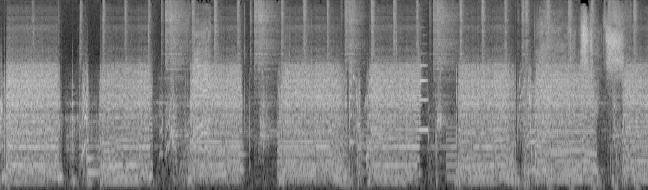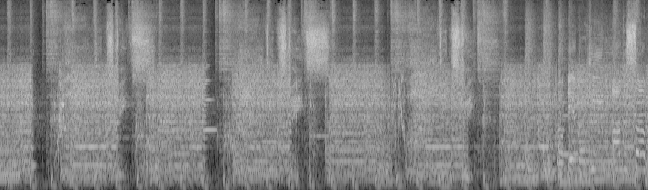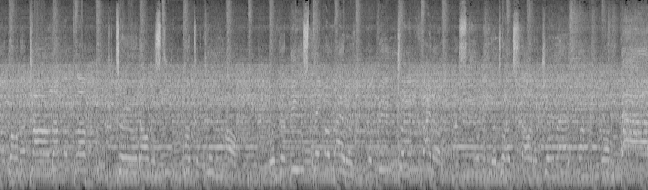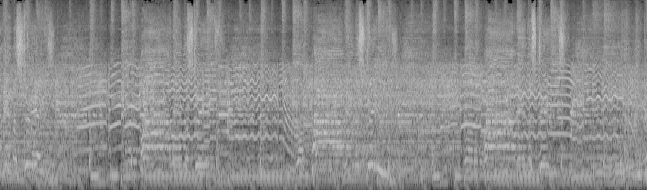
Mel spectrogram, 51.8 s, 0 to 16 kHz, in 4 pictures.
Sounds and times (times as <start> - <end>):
Music: 0.0 - 51.8.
